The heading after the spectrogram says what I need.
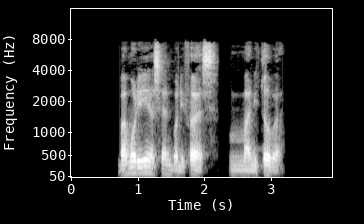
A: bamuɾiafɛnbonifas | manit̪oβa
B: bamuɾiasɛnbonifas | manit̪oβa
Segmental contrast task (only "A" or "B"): B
